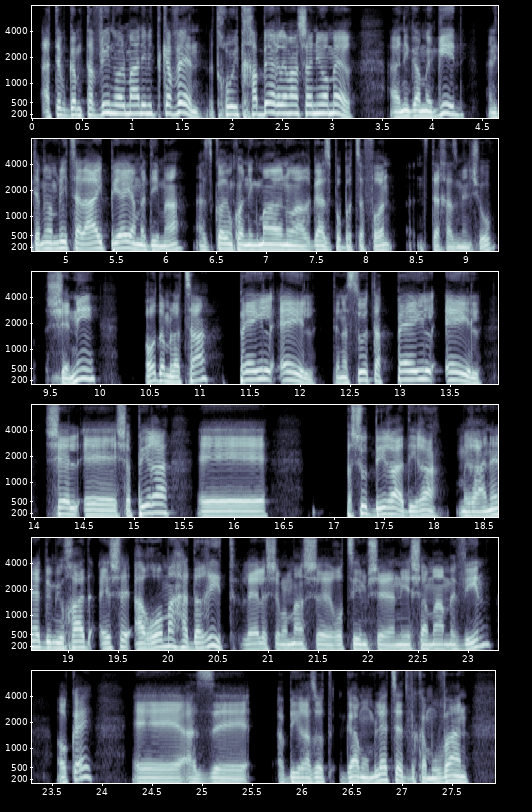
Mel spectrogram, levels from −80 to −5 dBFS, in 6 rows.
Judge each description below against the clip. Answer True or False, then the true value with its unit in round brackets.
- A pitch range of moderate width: False (8.3 semitones)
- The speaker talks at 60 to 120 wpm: False (145 wpm)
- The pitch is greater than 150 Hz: False (140 Hz)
